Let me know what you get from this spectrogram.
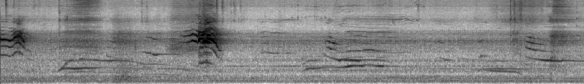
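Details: A crowd of street cats, black-and-white ones among them, is thrown several pieces of food at once. Their meows overlap, rising and falling, and a louder burst comes midway over a low background rumble.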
